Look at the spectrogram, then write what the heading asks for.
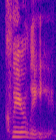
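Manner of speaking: ordinary delivery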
